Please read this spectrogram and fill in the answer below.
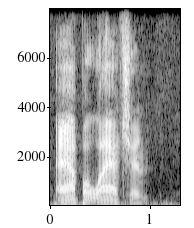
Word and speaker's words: Appalachian: It is Appalachin.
